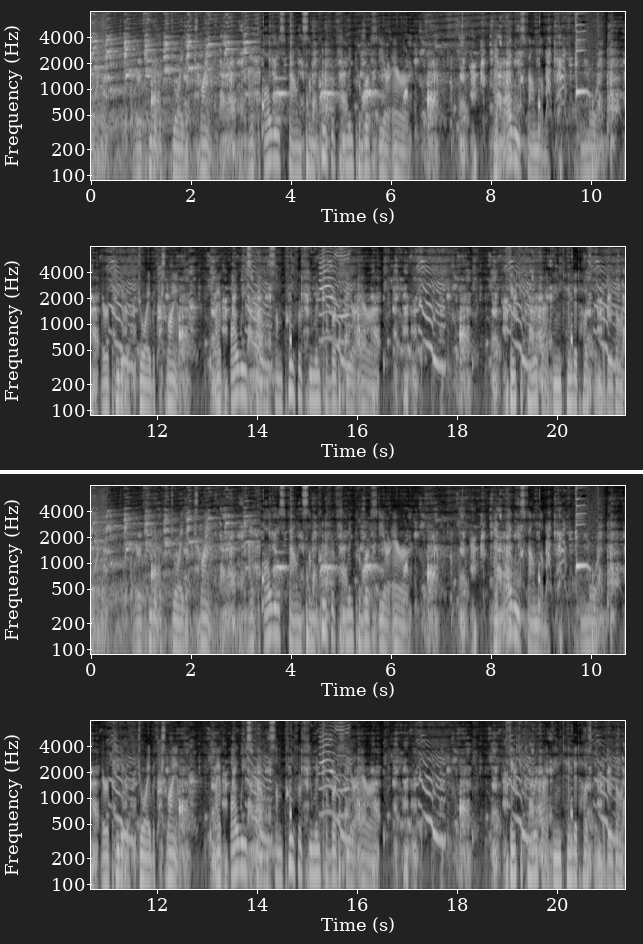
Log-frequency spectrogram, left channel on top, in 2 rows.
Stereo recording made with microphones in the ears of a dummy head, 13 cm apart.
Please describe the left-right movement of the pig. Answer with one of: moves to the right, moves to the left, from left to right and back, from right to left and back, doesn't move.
doesn't move.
